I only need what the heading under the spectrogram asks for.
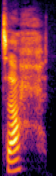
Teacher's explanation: You're literally gliding over the ha. You're stopping the sound, and then you're pronouncing it with the ta at the end.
